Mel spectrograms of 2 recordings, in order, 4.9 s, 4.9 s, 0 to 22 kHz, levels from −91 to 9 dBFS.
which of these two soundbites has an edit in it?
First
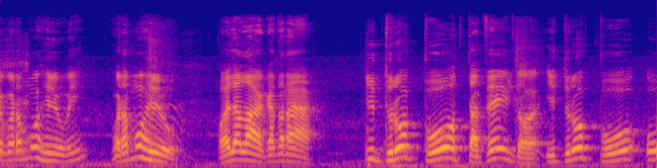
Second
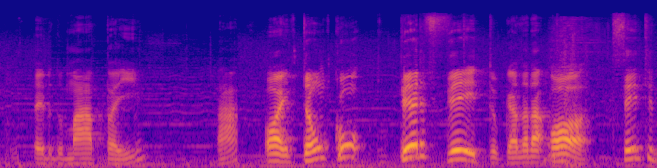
second; 1 cut; at 1.9 s

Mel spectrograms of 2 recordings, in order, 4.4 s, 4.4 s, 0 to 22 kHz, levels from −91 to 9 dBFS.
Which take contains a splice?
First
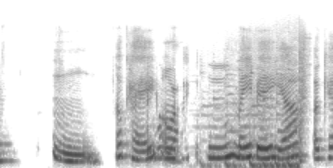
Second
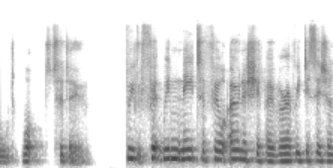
second; 1 cut; at 1.6 s

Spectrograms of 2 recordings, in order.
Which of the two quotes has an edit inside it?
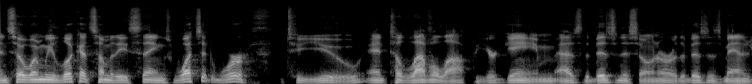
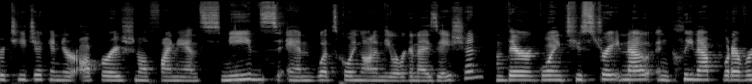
second; 2 cuts; at 2.1 s, 5.0 s

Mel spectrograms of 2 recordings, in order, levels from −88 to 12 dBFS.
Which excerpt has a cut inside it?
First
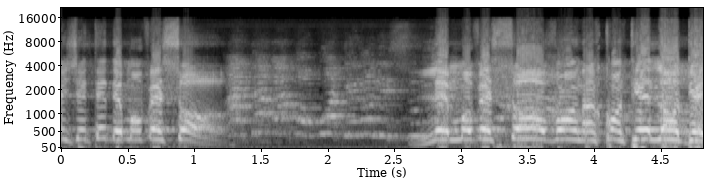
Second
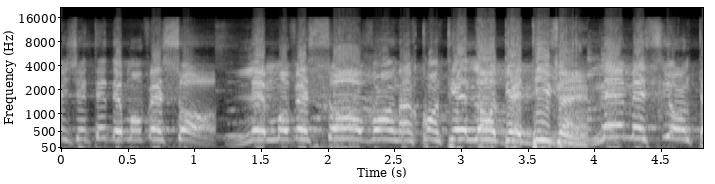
second; 2 cuts; at 1.2 s, 4.0 s

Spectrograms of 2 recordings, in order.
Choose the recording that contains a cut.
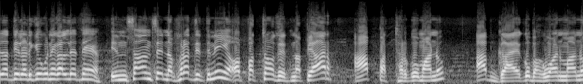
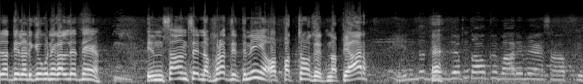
first; 2 cuts; at 1.0 s, 3.4 s

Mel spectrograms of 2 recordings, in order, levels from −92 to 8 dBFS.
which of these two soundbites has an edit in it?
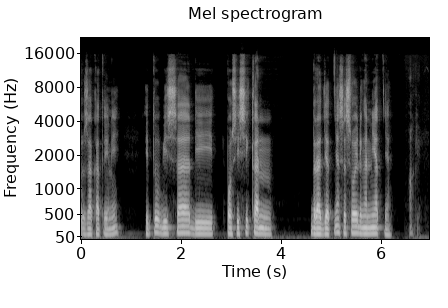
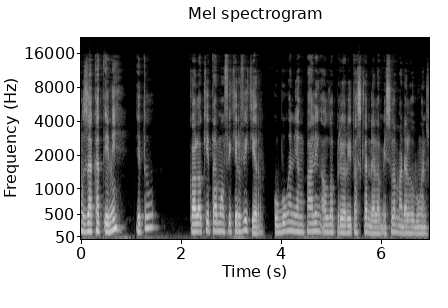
second; 2 cuts; at 0.9 s, 3.7 s

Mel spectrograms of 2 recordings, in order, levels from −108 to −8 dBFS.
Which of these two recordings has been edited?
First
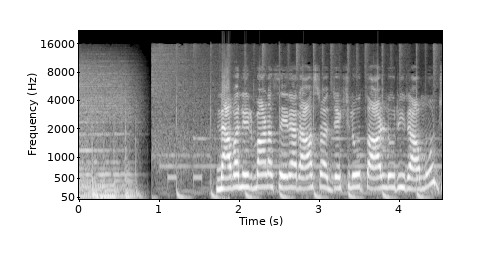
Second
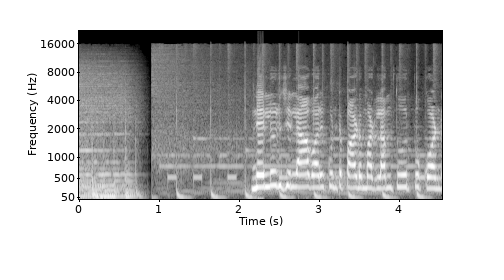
second; 1 cut; at 1.6 s

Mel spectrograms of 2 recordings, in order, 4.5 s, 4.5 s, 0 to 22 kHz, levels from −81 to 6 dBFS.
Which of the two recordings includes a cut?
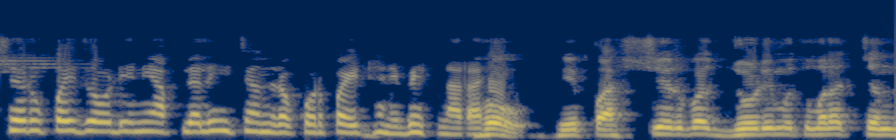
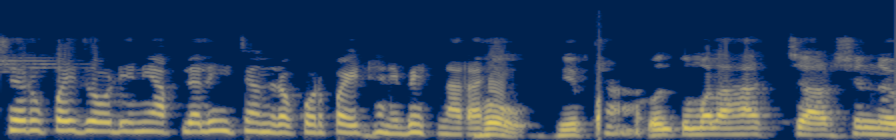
second; 1 cut; at 2.9 s

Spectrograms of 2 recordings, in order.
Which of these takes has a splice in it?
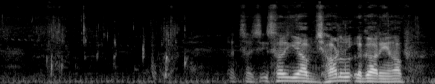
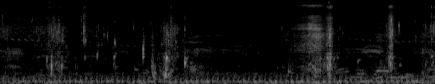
first; 1 cut; at 2.6 s

